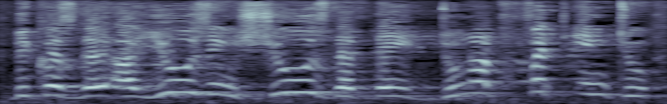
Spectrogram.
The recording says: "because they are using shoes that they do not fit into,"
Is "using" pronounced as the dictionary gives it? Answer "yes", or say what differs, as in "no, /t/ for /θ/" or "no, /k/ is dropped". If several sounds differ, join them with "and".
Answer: yes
